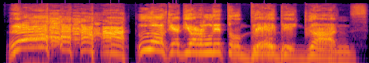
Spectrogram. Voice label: heavy taunts; video games; source engine; tf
